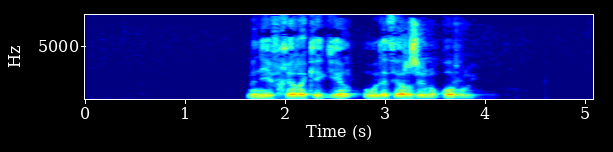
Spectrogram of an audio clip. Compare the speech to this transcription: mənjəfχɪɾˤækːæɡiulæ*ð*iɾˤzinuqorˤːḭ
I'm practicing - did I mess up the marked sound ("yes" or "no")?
yes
